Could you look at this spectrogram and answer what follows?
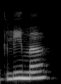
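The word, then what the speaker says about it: climat: Eh, a ver, José, vamos con el clima. Clima. Hay como el clima. Clima, directamente clima. No pronuncio la T final. Clima, clima.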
